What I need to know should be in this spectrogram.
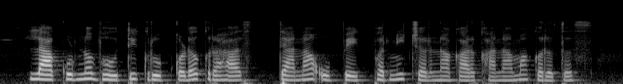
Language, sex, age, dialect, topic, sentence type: Marathi, female, 31-35, Northern Konkan, agriculture, statement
